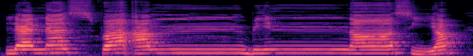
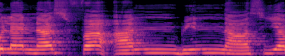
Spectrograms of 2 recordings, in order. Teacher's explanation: तनवीन के बाद हरूफ बा आया है, तो यहाँ पर इक़लाब होगा, नून को मीम से बदल कर पढ़ेंगे, नून की साउंड नहीं आएगी. लनस्फ़अम बिन्नासिया, इसको लनस्फ़अन बिन्नासिया पढ़ना गलत है.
